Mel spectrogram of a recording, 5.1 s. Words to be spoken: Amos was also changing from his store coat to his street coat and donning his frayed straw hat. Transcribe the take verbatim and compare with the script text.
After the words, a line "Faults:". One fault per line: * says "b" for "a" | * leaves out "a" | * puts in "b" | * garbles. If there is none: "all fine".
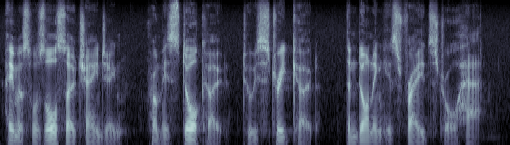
Amos was also changing from his store coat to his street coat then donning his frayed straw hat.
Faults:
* says "then" for "and"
